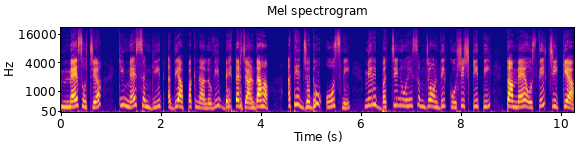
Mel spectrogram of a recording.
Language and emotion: Punjabi, angry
